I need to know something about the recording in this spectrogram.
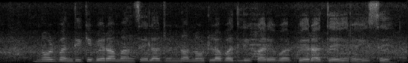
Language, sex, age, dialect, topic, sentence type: Chhattisgarhi, female, 18-24, Central, banking, statement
